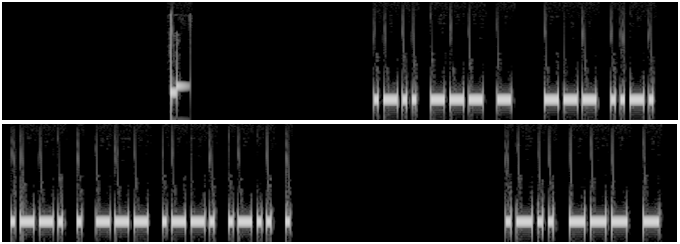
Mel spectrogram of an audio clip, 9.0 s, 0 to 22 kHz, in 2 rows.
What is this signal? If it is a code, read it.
Morse code, heard as a keyed tone, about 33 wpm, 700 Hz. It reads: LOT OF PEOPLE LOT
